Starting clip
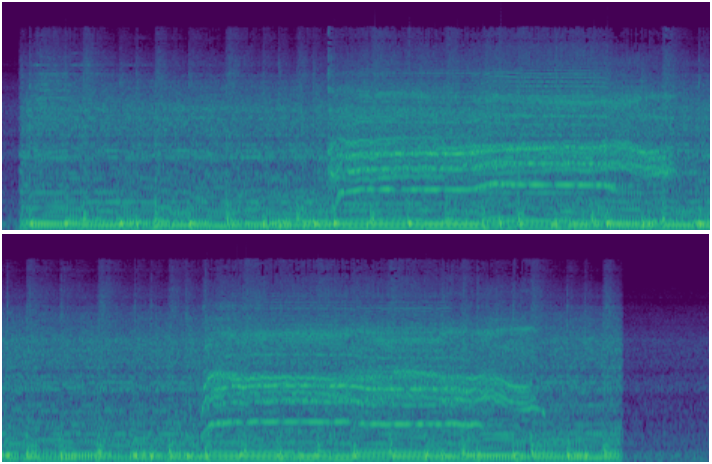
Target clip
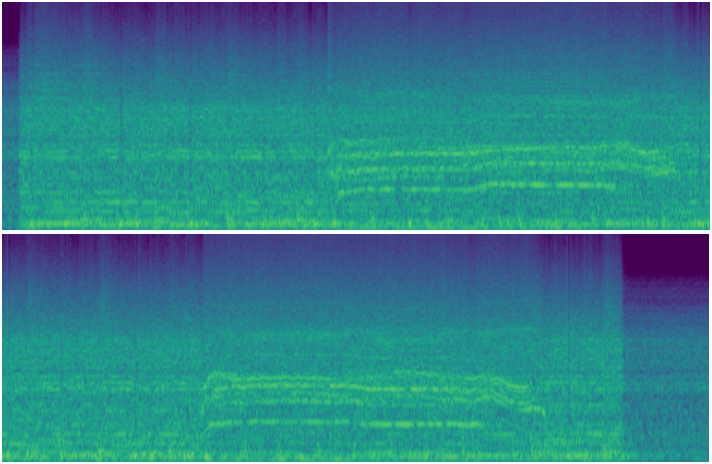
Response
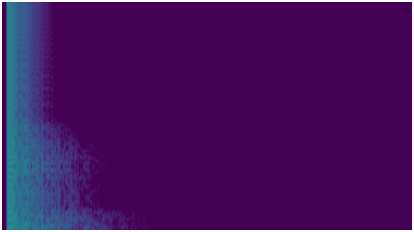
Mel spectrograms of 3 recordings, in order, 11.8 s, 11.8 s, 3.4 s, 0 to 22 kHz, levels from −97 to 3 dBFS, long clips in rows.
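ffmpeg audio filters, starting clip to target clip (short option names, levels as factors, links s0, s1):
-filter_complex "[0:a]aresample=22050,aresample=44100,asplit=2[s0][s1];[s1]highpass=f=720:p=1,volume=25.1,asoftclip=type=tanh:threshold=0.0944[s2];[s0][s2]amix=inputs=2:normalize=0,lowpass=f=2400:p=1,volume=0.501,asplit=2[s3][s4];[s4]lowshelf=f=190:g=11[s5];[1:a]atrim=start_sample=2205[s6];[s5][s6]afir=irnorm=-1:irlink=0,volume=0.119[s7];[s3][s7]amix=inputs=2:normalize=0,volume=1.41"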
